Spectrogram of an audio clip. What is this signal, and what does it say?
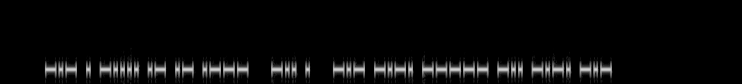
Morse code, heard as a keyed tone, about 36 wpm, 700 Hz. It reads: KE6AAJ DE KC0DCK
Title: USA Callsign DE Callsign - 6 Characters - 35wpm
